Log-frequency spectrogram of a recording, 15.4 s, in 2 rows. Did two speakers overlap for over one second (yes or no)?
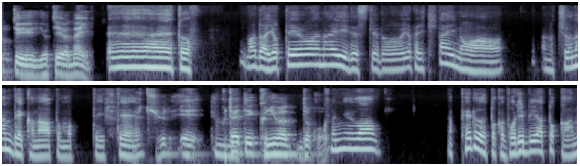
no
